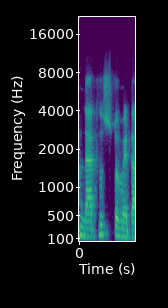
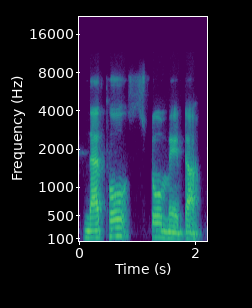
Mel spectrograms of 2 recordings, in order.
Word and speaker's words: Gnathostomata: ठीक है, और एग्नाथोस्टोमेटा, और जिसमें जॉ प्रेजेंट होता है उसे हम नैथोस्टोमेटा के नाम से जानते हैं। Here ji is silent, नैथोस्टोमेटा।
